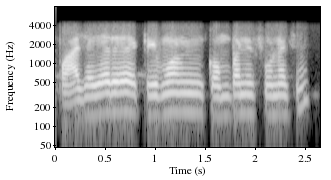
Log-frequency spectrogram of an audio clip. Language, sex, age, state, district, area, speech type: Bengali, male, 60+, West Bengal, Jhargram, rural, conversation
